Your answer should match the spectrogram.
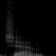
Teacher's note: Take gym, the athletic facility. It ends with the lips firmly pressed together to create the M sound.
